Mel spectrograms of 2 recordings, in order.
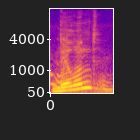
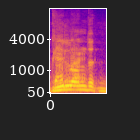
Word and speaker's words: Billund: Help me with pronunciation again. Billund?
